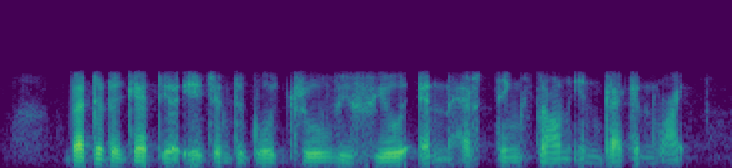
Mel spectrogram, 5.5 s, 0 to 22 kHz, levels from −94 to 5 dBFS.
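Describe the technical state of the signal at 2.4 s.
At 2.4 s, as throughout the clip, the speech has passed through the iLBC codec, which models each block of the signal on its own, consistent with 30 ms frames at the 13.33 kbps mode. Bandwidth is held to a telephone line of roughly 200 Hz to 3.4 kHz, with nothing above 3.6 kHz. The speech sounds muffled and boxy, and the coding damage is plainly audible as a rough, slightly synthetic grain on the speech.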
